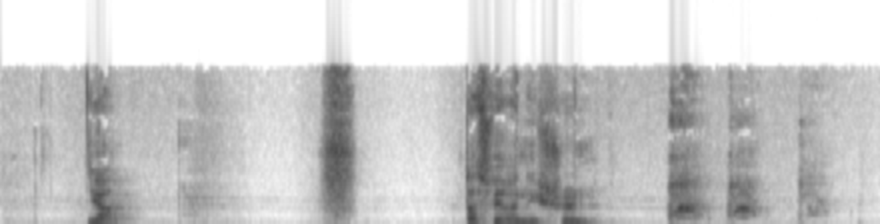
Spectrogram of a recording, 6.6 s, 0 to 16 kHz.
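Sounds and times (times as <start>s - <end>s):
speech: 0.6s - 1.0s, 3.5s - 4.6s
harsh coughs: 5.0s - 6.3s.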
